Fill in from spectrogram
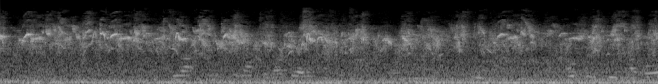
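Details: Black bulbuls crowding a banyan tree for its figs at Niaosong Wetland Park, November 2015; overlapping high chirps and squeaks pour out continuously, with a few quieter lower notes.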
